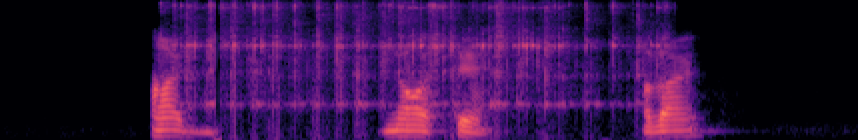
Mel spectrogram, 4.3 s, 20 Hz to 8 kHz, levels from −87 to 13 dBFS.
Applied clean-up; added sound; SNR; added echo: none; Glass; 9 dB; none.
